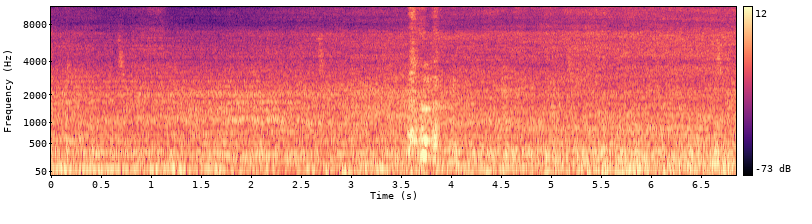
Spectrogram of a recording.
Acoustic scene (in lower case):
street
